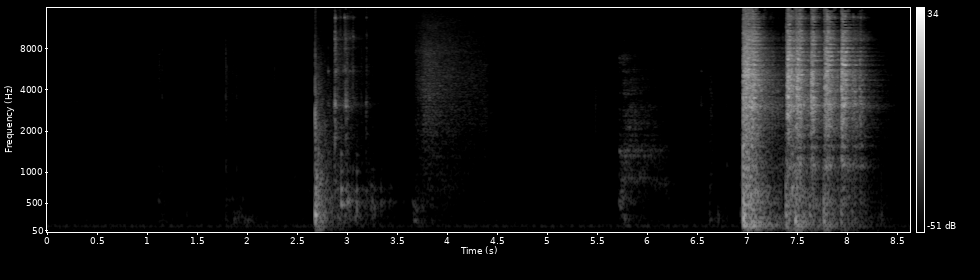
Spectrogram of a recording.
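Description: Loaded barbell with rubber bumper plates: a sharp clank about two and a half seconds in as the bar is pulled up and caught in a low front squat, followed by a forceful breath. Near the end the bar is dropped to the floor, thudding and rattling several times as it bounces.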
